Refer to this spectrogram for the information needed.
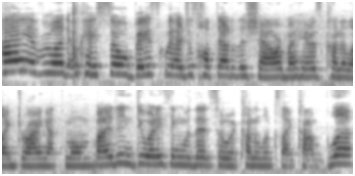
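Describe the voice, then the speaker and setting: A woman with an American accent talks very fast at a high pitch with lively intonation and hardly any pauses. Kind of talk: casual talk to camera.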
